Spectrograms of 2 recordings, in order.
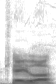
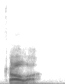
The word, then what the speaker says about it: Kala: Kala.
